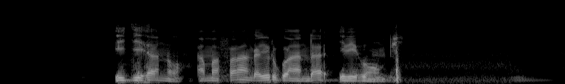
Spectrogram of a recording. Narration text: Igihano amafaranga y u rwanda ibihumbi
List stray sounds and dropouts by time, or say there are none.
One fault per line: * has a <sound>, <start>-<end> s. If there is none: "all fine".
all fine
